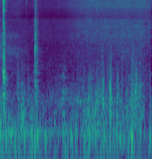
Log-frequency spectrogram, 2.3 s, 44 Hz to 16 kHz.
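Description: The Vortec 5.3 V8 of a 2001 GMC Yukon idling steadily, heard with the hood open. Two sharp clicks about half a second apart sound over it as the hood latch is worked and the hood is raised.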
